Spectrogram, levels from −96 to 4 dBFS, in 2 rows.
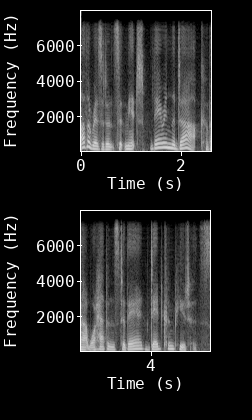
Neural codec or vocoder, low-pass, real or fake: codec, 16 kHz, 0.7 kbps, FocalCodec; 7.2 kHz; fake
